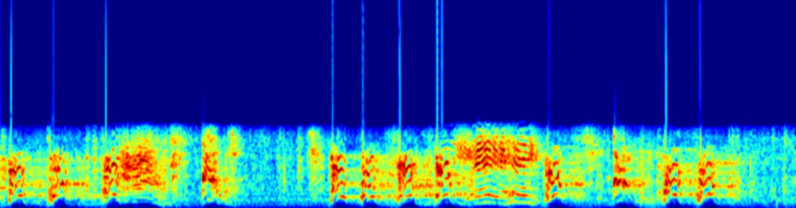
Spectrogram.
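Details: Year-old white mixed-breed dog barking at a friend's nine-year-old long-haired Chihuahua, trying to get it to socialize and play; rapid, high, harmonic barks and yips come in dense bursts, with short pauses between volleys.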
